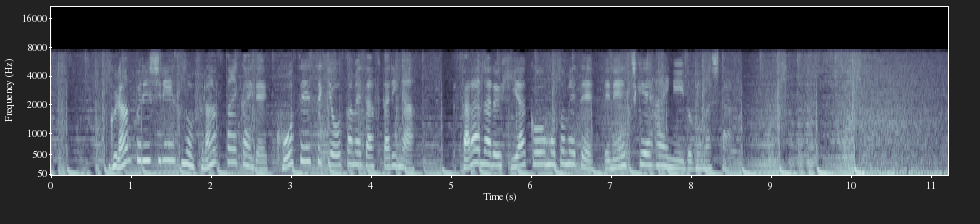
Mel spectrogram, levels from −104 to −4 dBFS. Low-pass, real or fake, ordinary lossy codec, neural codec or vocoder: 7.2 kHz; real; MP3, 48 kbps; none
